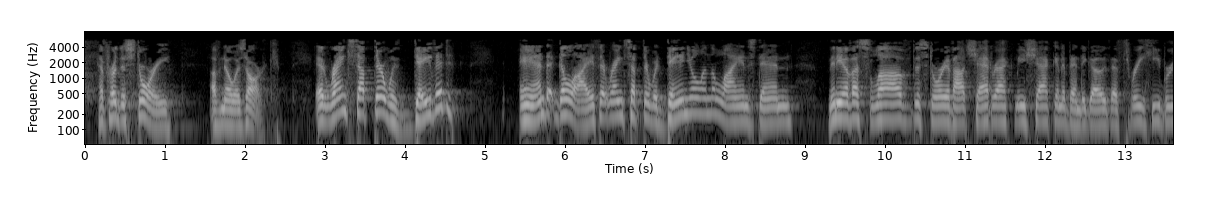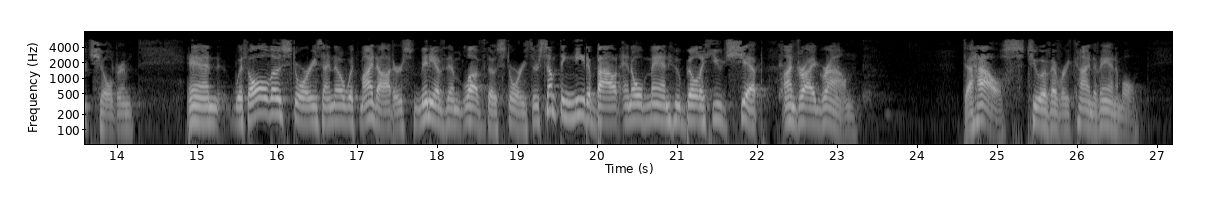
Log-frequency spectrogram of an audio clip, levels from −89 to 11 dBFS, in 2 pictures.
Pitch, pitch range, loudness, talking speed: 145 Hz, 130-160 Hz, -29 LUFS, 175 wpm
